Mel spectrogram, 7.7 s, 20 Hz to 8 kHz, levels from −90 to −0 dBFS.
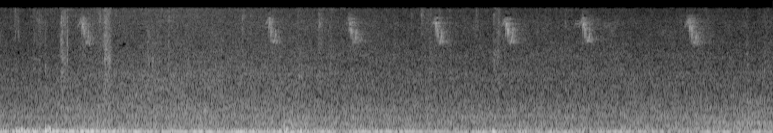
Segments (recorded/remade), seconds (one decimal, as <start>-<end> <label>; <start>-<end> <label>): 0.0-7.7 recorded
